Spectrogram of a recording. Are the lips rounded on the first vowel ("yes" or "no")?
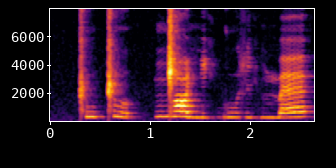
yes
